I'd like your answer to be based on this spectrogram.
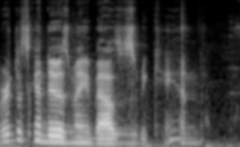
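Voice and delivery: cracking voice. Talking through a game session, voice cracking. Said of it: "voice crack".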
